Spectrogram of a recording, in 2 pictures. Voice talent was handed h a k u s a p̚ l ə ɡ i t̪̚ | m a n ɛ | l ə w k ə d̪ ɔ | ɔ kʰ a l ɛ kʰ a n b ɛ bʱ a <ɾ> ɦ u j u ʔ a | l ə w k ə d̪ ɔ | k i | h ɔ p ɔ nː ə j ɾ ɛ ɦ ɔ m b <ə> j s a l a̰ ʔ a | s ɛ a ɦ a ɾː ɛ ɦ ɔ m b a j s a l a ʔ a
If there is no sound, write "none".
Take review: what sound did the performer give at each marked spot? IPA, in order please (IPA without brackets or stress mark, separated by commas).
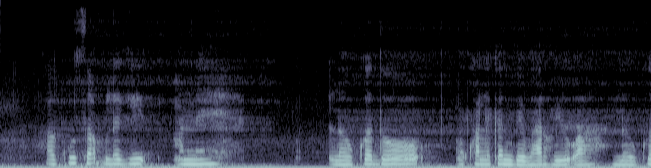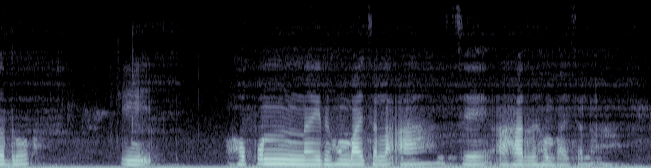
ɾ, a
